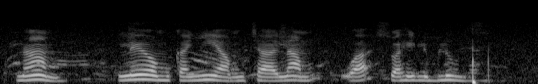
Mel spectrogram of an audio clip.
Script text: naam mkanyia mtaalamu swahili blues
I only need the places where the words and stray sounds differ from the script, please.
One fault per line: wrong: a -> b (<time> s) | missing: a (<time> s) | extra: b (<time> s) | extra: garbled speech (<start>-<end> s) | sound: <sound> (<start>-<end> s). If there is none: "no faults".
extra: leo (1.2 s)
extra: wa (3.5 s)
